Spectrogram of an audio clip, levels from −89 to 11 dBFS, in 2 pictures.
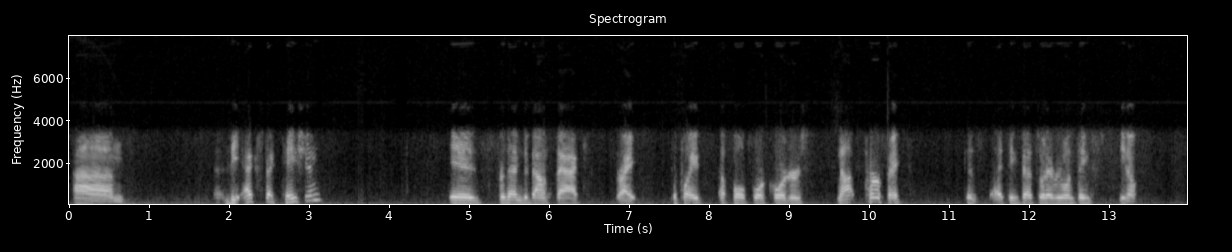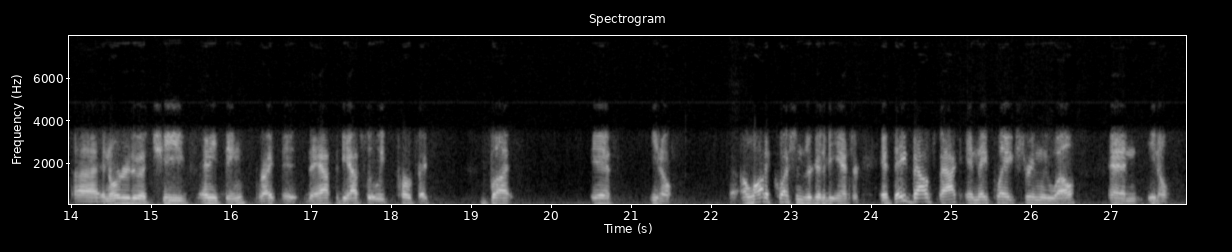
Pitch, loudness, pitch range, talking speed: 125 Hz, -18 LUFS, 115-140 Hz, 140 wpm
